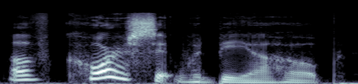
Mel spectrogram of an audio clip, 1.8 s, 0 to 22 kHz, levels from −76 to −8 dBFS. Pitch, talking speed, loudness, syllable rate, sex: 140 Hz, 235 wpm, -18 LUFS, 4.8 syllables/s, male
